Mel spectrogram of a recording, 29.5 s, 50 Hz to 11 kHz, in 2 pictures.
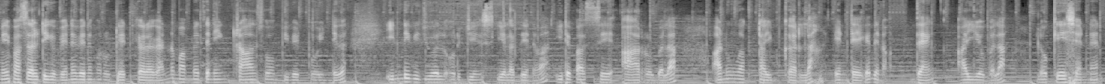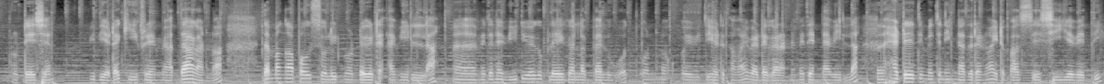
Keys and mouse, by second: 3.2-5.3 drag, 8.2 r, 12.8 i, 18.9 click, 19.5-20.2 middle drag, 20.4-20.9 shift+middle drag, 23.1-29.4 drag.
